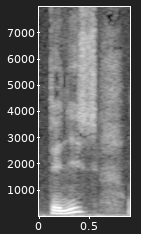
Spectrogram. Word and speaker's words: tennis: Alors, revenons à ce mot tennis. On sent bien qu'il a un parfum anglais. En français, d'ordinaire, on n'a pas vraiment de mots dont l'S final se prononce.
